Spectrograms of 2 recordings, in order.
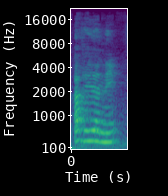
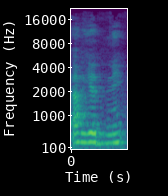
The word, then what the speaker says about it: Ariane: Alors je vais dire Ariane, et pas Ariadne ou Ariane, parce que l'autrice a choisi d'écrire les mots avec, il me semble, la prononciation grecque, donc je vais dire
